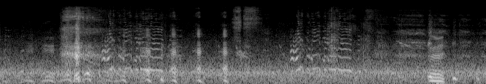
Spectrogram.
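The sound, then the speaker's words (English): Turkeys gobble outdoors on a windy spot, many overlapping rattling gobbles and clucks coming in quick bursts over a steady wind noise. “As you can hear, we got some turkeys out here.”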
